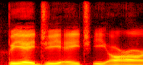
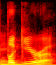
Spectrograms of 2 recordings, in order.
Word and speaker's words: Bagheera: How do you spell it? It's Bagherra. Oh, Bagheera.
